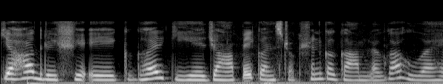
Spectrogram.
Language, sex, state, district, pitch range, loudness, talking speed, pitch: Hindi, female, Jharkhand, Ranchi, 200-245 Hz, -18 LUFS, 190 wpm, 215 Hz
